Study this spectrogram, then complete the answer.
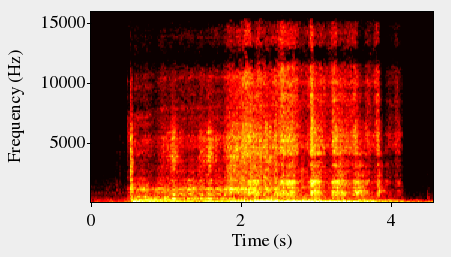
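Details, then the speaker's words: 1948 GMC COE truck, first start after many years of sitting, primed with gasoline down the carburetor venturi, choke adjusted: loud rough chugging at about three pulses a second that dies away. It has spark and timing but won't keep running. "Well, at least we know we have spark and timing."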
